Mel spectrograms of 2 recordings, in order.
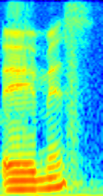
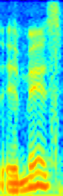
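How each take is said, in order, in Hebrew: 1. ההטעמה היא על ההברה הראשונה. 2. ההטעמה היא על ההברה האחרונה. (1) "ולא אמס" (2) "לפחות אמס מלרע"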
